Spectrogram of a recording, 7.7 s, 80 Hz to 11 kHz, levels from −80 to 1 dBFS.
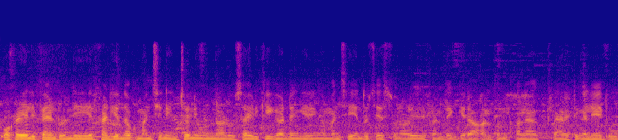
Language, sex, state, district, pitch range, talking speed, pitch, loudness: Telugu, male, Andhra Pradesh, Annamaya, 115-120 Hz, 170 wpm, 115 Hz, -20 LUFS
